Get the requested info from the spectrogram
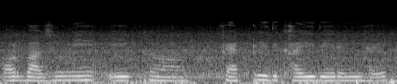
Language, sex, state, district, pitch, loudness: Hindi, female, Uttar Pradesh, Hamirpur, 180 Hz, -15 LUFS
